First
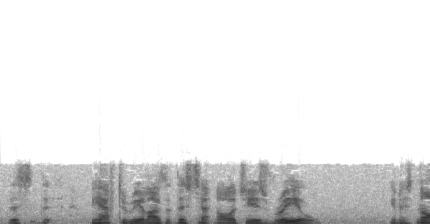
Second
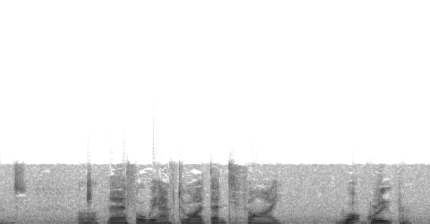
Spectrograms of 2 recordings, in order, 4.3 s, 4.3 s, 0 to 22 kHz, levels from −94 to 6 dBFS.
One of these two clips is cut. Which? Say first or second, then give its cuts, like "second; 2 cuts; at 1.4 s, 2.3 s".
second; 1 cut; at 2.2 s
